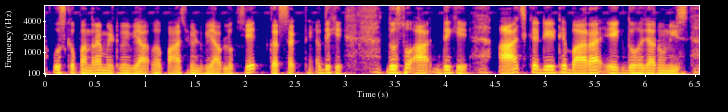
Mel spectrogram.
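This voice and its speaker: A man's voice: mid-range voice, no room sound. A man giving a screen-share lesson on trading charts, repeating himself and often calling his viewers friends. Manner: repetitive, addresses viewers as friends. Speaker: stock trading teacher.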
